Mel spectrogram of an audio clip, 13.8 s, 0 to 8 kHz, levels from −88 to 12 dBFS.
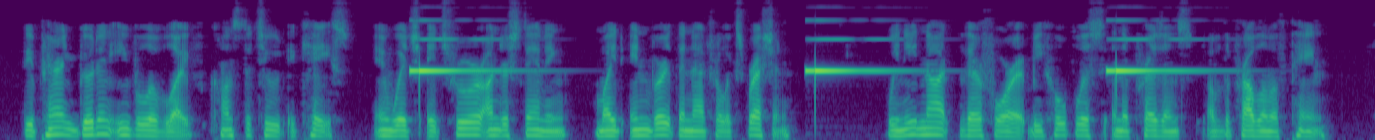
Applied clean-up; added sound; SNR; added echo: none; Piano; -3 dB; none.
